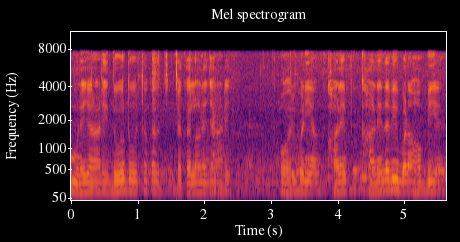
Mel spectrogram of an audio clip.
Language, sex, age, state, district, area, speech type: Dogri, male, 18-30, Jammu and Kashmir, Udhampur, rural, spontaneous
